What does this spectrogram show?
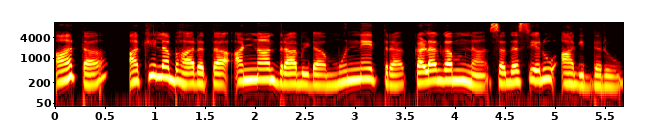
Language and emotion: Kannada, neutral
